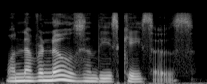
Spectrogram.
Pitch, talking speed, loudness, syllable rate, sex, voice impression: 160 Hz, 175 wpm, -18 LUFS, 5.4 syllables/s, female, feminine, adult-like, slightly thin, tensed, slightly weak, clear, nasal, calm, friendly, reassuring, slightly sharp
